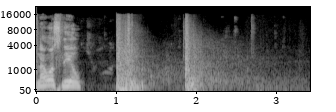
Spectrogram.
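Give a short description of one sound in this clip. Gunshots ring out loudly, with an echo trailing after each shot.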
